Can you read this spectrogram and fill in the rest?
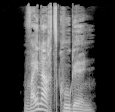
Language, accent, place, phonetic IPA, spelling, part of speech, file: German, Germany, Berlin, [ˈvaɪ̯naxt͡sˌkuːɡl̩n], Weihnachtskugeln, noun, De-Weihnachtskugeln.ogg
- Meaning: plural of Weihnachtskugel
